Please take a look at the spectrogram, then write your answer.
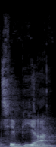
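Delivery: тебя broken into "tib-YA"; added Y sound, wrong. Shown as a demonstration. Teacher repeating the mistake, extra Y in тебя. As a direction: say тебя with a Y after the B. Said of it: "it's not correct".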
